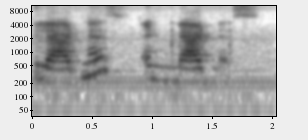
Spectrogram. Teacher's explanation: The stressed syllables are glad and mad. जो इससे next जो सिलेबल है नेस, वो अनस्ट्रेस सिलेबल है.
